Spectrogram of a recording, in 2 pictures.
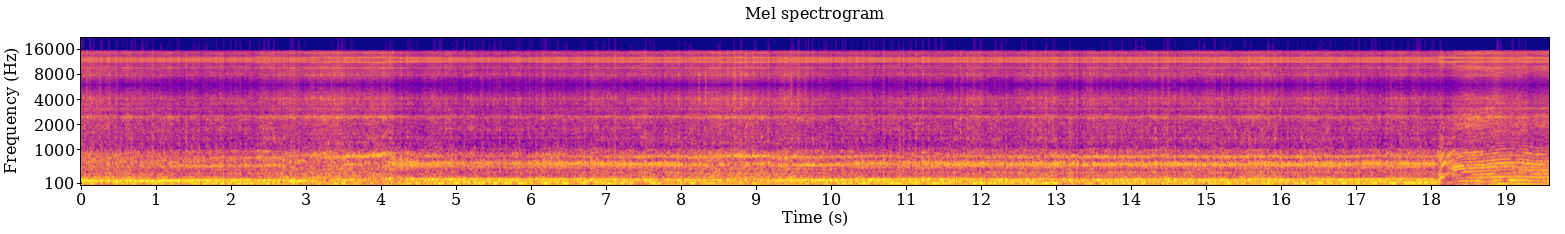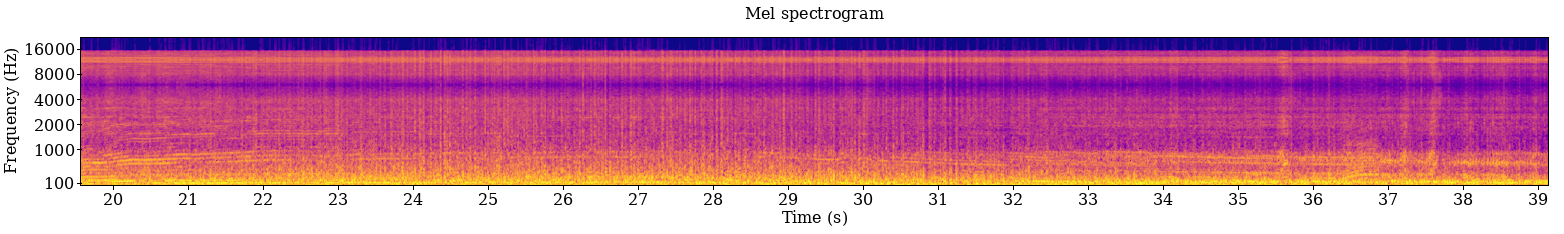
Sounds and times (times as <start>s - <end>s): Motorboat, speedboat: 0.0s - 39.1s.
